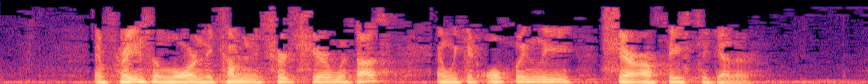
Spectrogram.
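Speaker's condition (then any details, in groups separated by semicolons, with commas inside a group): Cleft palate; congenital cleft palate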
